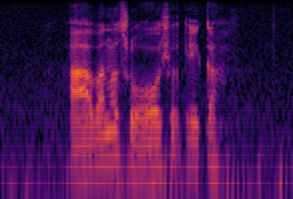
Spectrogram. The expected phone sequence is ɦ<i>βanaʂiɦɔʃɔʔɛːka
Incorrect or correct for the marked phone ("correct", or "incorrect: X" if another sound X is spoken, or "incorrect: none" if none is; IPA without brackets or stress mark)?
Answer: incorrect: a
